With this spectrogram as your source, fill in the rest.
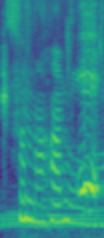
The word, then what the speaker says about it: tsunami: happen what is that Tsunami Tsunami it's it starts with the T but the t is silent yeah and sink hles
